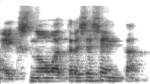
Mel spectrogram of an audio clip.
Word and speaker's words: Xnova 360: y en redes sociales nos pueden buscar como exnova 360 se escribe XN o v a y 360 número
